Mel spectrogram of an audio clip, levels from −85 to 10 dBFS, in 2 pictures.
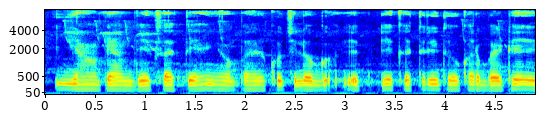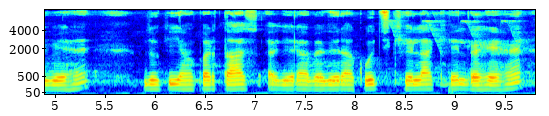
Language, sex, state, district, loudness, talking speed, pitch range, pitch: Hindi, male, Bihar, Bhagalpur, -20 LUFS, 160 wpm, 115-125 Hz, 120 Hz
